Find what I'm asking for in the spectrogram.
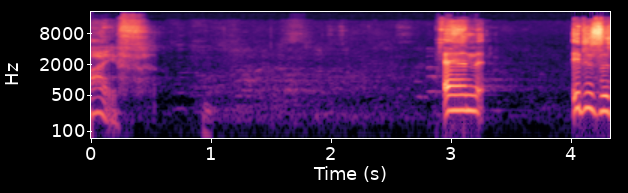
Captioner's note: audience murmuring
